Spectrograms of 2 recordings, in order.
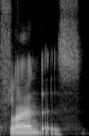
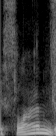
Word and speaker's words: Flanders: they were like, but how do you say Ned Flanders? I do interesting. you say Flanders? Flanders. Not Flanders. Ned No. Flanders would be mental. But you would say Flanders. Flanders, the place.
